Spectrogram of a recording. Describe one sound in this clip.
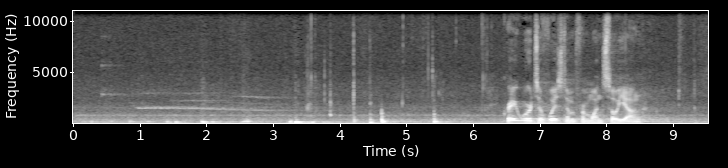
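A man speaks calmly into a microphone over loudspeakers.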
